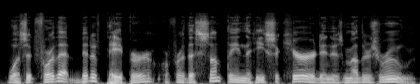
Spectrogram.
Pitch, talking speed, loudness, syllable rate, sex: 105 Hz, 255 wpm, -18 LUFS, 6.0 syllables/s, male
